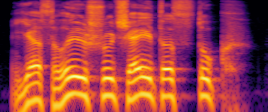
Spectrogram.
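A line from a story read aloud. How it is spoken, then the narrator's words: Trained, very manly voice. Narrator (Russian): процитировал хорошо поставленным и очень мужественным голосом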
